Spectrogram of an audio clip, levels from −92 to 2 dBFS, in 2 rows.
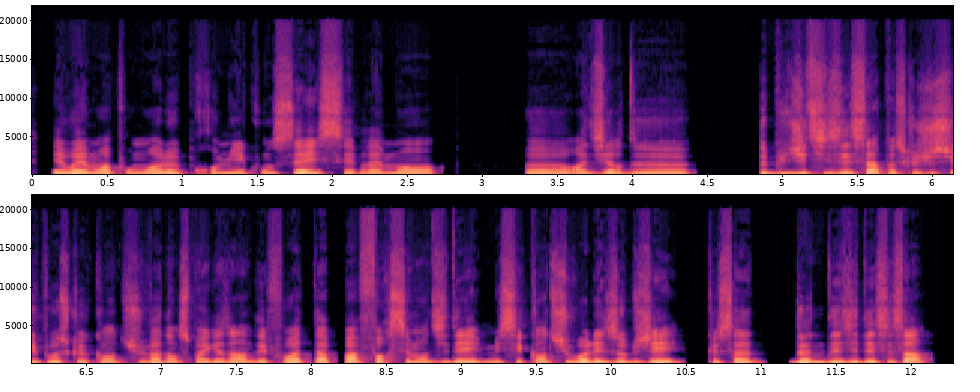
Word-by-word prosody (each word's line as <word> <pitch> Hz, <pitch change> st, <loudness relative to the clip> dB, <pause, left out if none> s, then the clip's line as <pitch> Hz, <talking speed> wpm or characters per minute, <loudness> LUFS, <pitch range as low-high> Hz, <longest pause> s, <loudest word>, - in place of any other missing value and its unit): et 115 Hz, -, +3 dB
ouais, 150 Hz, +5 st, +6 dB
moi, 155 Hz, -1 st, +2 dB
pour 130 Hz, -4 st, -6 dB
moi, 140 Hz, +3 st, +2 dB
le 130 Hz, -5 st, +2 dB
1ᵉʳ 135 Hz, +3 st, -3 dB
conseil, 135 Hz, +4 st, +1 dB
c'est 145 Hz, -5 st, -2 dB
vraiment, 140 Hz, +6 st, 0 dB, 0.6 s
heu, 115 Hz, 0 st, +2 dB
on -, -, -2 dB
va 120 Hz, -, +2 dB
dire 140 Hz, +4 st, 0 dB
de, 120 Hz, -1 st, -3 dB
heu, 115 Hz, -1 st, 0 dB, 0.4 s
de -, -, +3 dB
budgétiser 145 Hz, 0 st, -1 dB
ça. 180 Hz, +9 st, +4 dB
Parce 140 Hz, -7 st, -4 dB
que -, -, -6 dB
je 115 Hz, 0 st, -5 dB
suppose 130 Hz, +7 st, -1 dB
que 130 Hz, -, -3 dB
quand 135 Hz, +3 st, -3 dB
tu 135 Hz, -1 st, -8 dB
vas 130 Hz, 0 st, +2 dB
dans 120 Hz, -1 st, -1 dB
ce 120 Hz, -, -8 dB
magasin, 120 Hz, +7 st, +1 dB
des 120 Hz, -3 st, 0 dB
fois, 145 Hz, +6 st, +2 dB
tu 145 Hz, -3 st, -2 dB
as 120 Hz, -, +5 dB
pas 130 Hz, +2 st, +3 dB
forcément 125 Hz, -1 st, -2 dB
d'idées, 145 Hz, +9 st, 0 dB
mais 130 Hz, -4 st, -3 dB
c'est 120 Hz, +2 st, -3 dB
quand 155 Hz, -, -1 dB
tu 150 Hz, 0 st, -5 dB
vois 145 Hz, -1 st, +5 dB
les 130 Hz, -2 st, +1 dB
objets 160 Hz, +8 st, +1 dB
que 130 Hz, -, -3 dB
ça 120 Hz, 0 st, +2 dB, 0.3 s
donne 145 Hz, +1 st, +4 dB
des 135 Hz, 0 st, +1 dB
idées, 130 Hz, -3 st, +1 dB
c'est 115 Hz, 0 st, -5 dB
ça? 135 Hz, +4 st, +2 dB
130 Hz, 250 wpm, -21 LUFS, 120-145 Hz, 0.6 s, ouais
